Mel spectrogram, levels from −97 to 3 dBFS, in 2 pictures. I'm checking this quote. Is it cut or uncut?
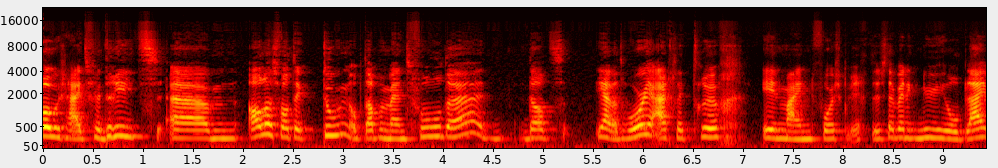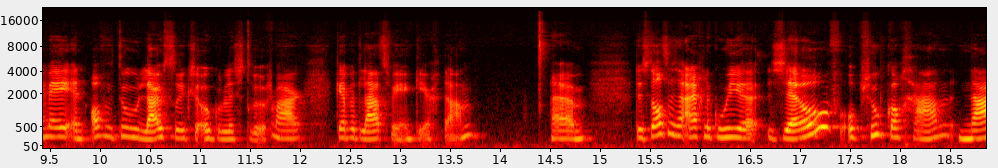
cut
